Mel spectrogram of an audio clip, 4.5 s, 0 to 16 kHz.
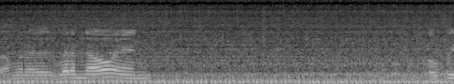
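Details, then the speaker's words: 2005 Ford F-150 4.6L V8, at idle after refitting parts: irregular low shake with occasional stumble, misfire persists; worn coil boot with coolant getting in, intake manifold suspected but not confirmed. "There goes that. One more shake. One more misfire. That was uh that was it."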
